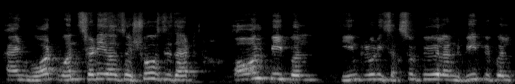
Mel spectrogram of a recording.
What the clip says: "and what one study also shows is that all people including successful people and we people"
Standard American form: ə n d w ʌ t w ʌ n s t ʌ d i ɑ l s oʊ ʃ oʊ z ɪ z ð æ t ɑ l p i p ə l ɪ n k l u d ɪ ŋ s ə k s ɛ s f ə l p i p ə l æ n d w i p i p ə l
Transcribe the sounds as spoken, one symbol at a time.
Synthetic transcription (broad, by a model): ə n d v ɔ t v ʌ n s t ʌ d i ɑ l s oʊ ʃ oʊ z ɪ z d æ t ɑ l p i p ə l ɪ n k l u d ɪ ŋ s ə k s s ə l p i p ə l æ n d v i p i p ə l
